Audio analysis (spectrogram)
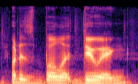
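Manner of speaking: ordinary talk, nothing marked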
